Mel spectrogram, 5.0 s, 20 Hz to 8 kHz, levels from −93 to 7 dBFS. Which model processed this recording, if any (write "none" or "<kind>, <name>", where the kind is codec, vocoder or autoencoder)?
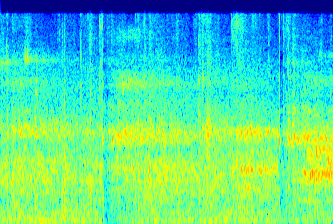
none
